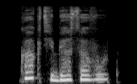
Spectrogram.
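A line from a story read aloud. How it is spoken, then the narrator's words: Quiet question. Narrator (Russian): тихо поинтересовалась Джулия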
